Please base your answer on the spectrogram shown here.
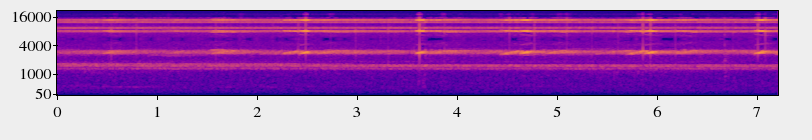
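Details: Frogs in a swamp, chirping up close: short bright chirps that come at irregular intervals, about one to two seconds apart, over a steady high droning chorus.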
